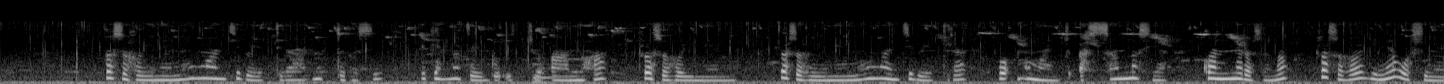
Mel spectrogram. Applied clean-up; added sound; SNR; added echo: none; Rain + Bowed string instrument; 13 dB; none.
